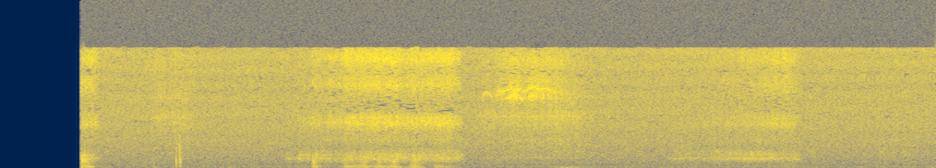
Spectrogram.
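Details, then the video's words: Pet dog snoring in his sleep: a sharp snort early on, then a rasping, buzzy snore of several quick pulses lasting about a second, followed by softer, breathy exhales fading into a quiet indoor background. "My dog is snoring in his sleep."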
